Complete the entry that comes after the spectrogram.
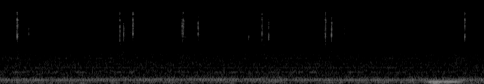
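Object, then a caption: Bar of soap. A thin blade scores the end edge of a solid striped soap bar, leaving small crumbs. Quick, crisp, high clicks and ticks sound in scattered bursts over a steady low hum, with a soft low thump near the end.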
